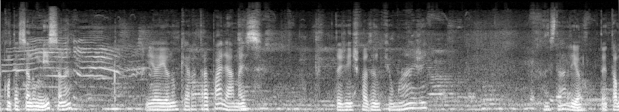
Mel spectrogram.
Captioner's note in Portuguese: choro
